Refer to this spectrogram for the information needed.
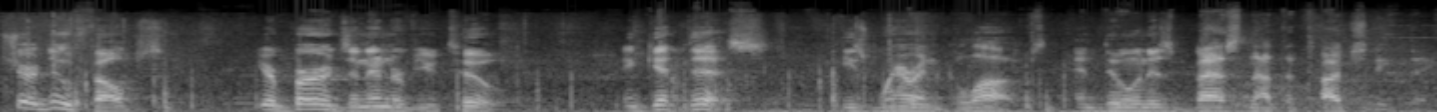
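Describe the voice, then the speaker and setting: A man's voice: mid-range voice, normal speed, close to an everyday voice. A male actor playing a gossipy, amused American police officer with slangy speech in a period crime video game. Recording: noisy station ambience.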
